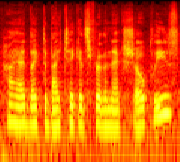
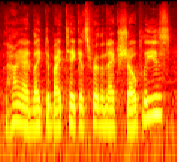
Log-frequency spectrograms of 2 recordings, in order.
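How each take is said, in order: First: It is said very quietly. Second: It is said a little louder.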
